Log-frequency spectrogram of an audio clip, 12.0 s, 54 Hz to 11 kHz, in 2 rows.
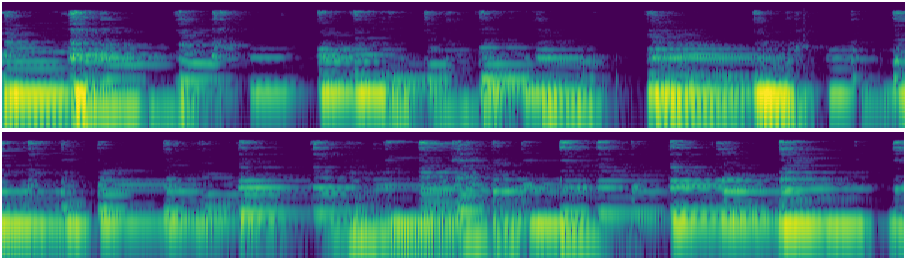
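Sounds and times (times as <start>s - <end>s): acoustic guitar plucked notes: 0.0s - 12.0s.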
